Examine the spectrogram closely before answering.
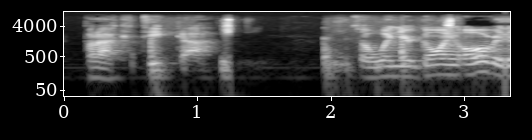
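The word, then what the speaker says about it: práctica: Brian, it would go on the I, because the rule is when a word ends in a vowel or an N or an S, the natural stress is on the second to last syllable, which is the I.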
